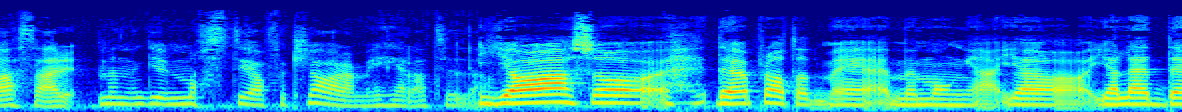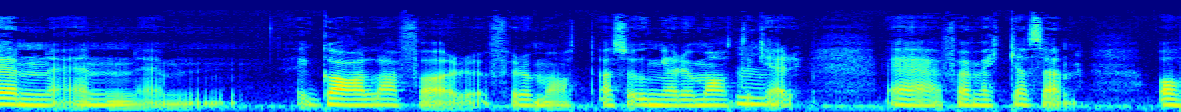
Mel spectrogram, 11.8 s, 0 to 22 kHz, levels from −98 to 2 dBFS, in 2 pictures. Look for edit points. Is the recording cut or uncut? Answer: uncut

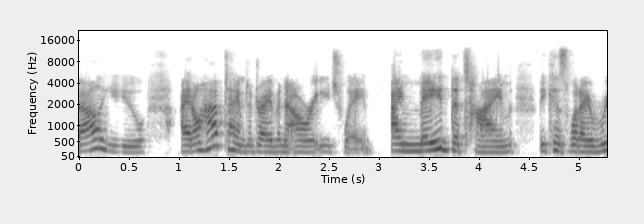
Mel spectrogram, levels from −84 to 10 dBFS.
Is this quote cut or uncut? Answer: uncut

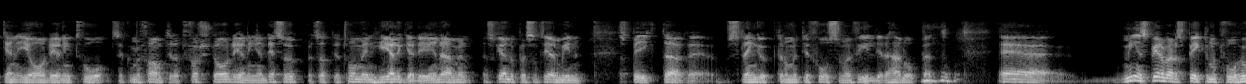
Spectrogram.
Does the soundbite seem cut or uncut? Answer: cut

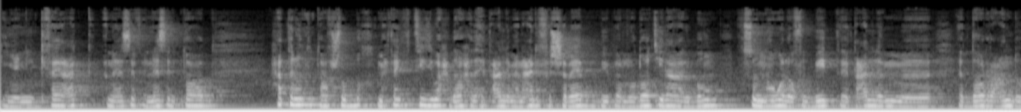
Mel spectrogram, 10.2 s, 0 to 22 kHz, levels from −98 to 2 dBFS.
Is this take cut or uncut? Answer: uncut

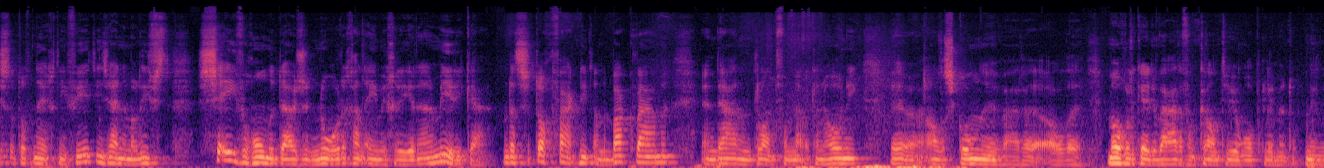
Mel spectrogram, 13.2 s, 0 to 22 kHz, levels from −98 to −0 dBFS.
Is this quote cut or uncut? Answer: cut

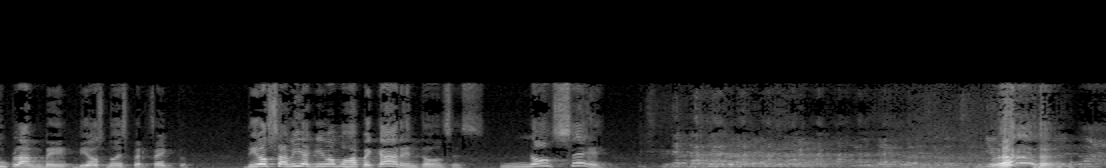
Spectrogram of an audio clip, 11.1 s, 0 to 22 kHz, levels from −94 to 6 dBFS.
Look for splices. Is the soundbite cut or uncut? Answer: cut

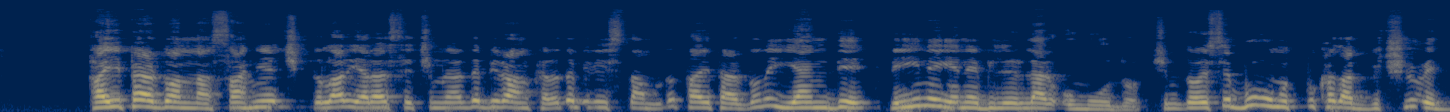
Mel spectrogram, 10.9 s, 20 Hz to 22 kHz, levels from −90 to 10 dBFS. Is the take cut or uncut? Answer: cut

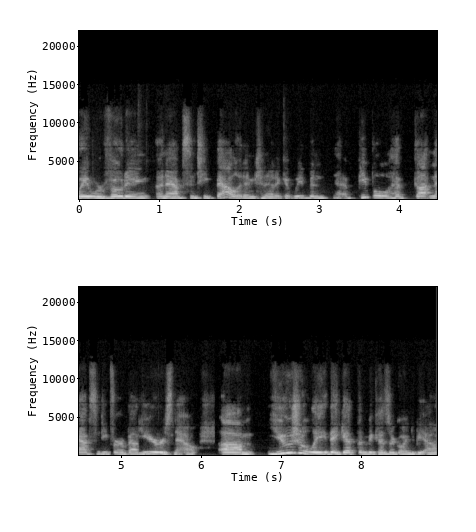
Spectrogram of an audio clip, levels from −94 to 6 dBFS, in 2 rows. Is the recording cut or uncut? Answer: cut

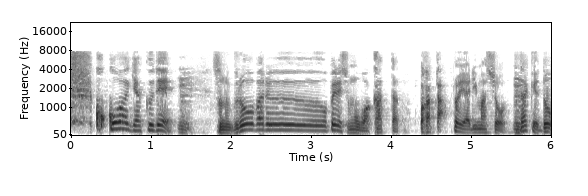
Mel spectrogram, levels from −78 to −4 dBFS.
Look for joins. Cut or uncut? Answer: uncut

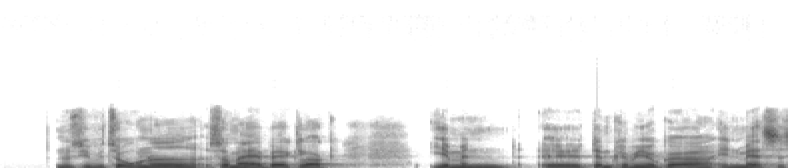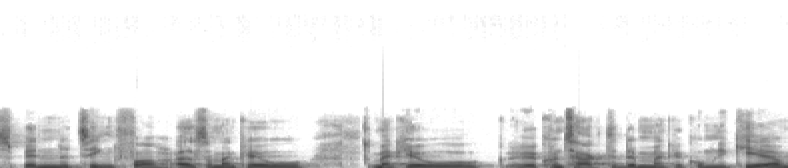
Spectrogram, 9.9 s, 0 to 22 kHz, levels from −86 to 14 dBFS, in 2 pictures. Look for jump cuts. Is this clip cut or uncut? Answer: cut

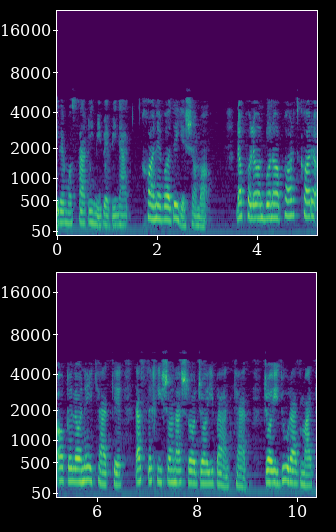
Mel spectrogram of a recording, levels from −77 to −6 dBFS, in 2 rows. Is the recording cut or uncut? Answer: cut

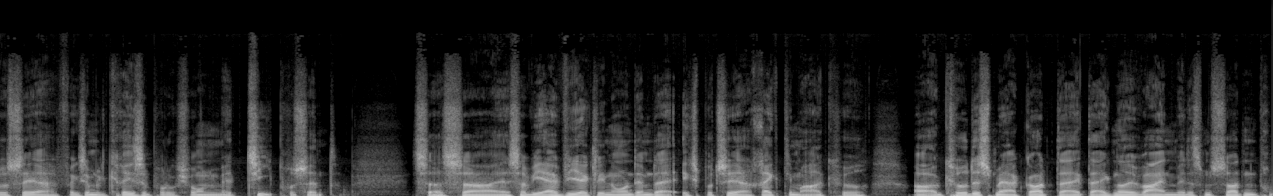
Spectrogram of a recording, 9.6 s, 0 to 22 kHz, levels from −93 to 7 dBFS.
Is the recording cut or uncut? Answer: uncut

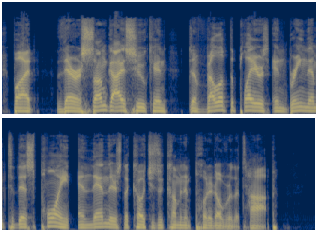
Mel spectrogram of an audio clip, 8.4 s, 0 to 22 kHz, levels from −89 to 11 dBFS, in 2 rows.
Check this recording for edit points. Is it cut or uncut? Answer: uncut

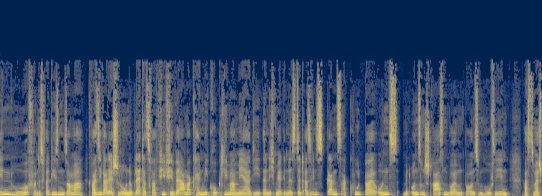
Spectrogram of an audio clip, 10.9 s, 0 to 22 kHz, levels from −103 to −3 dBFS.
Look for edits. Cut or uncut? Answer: cut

